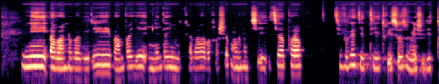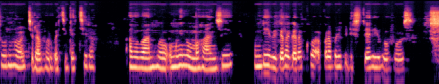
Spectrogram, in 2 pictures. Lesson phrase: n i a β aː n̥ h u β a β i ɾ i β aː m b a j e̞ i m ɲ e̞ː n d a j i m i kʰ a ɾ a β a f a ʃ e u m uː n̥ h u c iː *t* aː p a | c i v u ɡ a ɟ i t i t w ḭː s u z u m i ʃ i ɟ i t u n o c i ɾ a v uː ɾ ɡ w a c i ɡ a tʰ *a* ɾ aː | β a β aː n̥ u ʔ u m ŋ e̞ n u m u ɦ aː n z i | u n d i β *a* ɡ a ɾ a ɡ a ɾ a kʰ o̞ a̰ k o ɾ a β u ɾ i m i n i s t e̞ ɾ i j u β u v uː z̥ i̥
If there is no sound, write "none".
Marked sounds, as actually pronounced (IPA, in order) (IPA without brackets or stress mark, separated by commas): c, i, i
